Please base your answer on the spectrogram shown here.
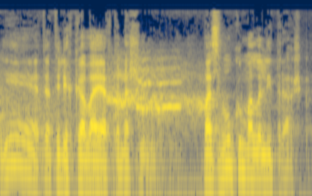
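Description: A man's voice: mid-range voice, wildly swooping pitch, moderate pace, heavy background noise. An actor in a 1960s Soviet radio play as a sociable, good-natured male traveller, courteous and inquisitive. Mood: matter-of-fact.

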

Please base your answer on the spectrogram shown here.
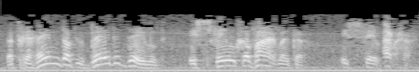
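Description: An actor playing a determined, formal gentleman in a radio drama, earnest and insistent, on a dull, noisy old recording. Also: high-pitched, very animated, normal speed. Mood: grave, accusing. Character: determined, formal gentleman confronting an enemy's accomplice.

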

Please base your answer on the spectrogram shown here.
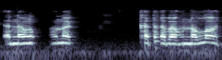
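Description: A man's voice: mid-range voice, completely flat delivery, moderate pace, sharp tone. A male student politely asking a hesitant question in a class. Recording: dull, distant remote audio.

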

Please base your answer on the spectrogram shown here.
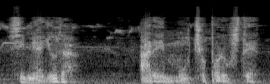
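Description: Un actor interpretando a un hombre invisible amenazante y autoritario, un marginado resentido, en un radioteatro. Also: male voice, extremely low pitch, sing-song, measured pace, gravelly, bright, forceful tone, a little hiss or hum, heavily acted. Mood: menacing, insistent. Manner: commanding, coercive. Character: menacing, domineering invisible man, a bitter outcast scientist. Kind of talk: radio drama acting.

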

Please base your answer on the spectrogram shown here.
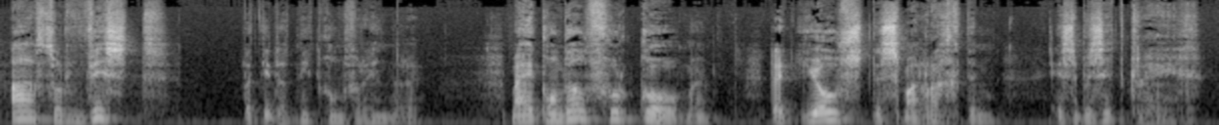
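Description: A man playing a shrewd man explaining the solution of a mystery in a radio play, husky and measured. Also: mid-range voice, big pitch swings. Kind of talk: radio drama acting.

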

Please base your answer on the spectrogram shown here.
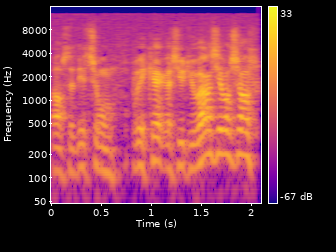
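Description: An actor playing an impatient, wry male accomplice in a radio drama, with a husky voice. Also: mid-range voice, expressive, fairly quick, pushed and bright.

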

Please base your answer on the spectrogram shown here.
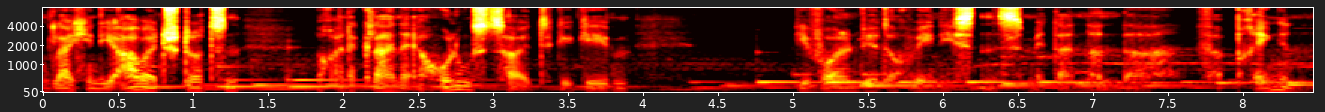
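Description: An actor playing Jeremias, a tired and sullen former assistant, who speaks in a cold, dismissive way in a radio play. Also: male voice, low-pitched, lightly acted. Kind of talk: German radio play acting.

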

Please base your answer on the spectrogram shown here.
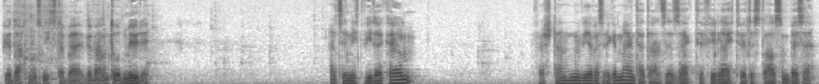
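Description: An actor playing an anguished, guilt-ridden, dying polar expedition captain in a German radio play, with halting, brooding delivery. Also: male voice, low-pitched, expressive, dark tone, slightly rough, full character voice. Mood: grieving, weary.

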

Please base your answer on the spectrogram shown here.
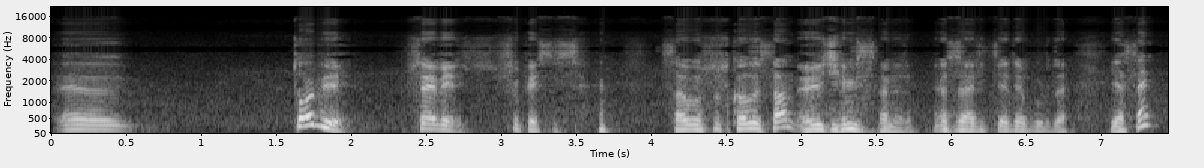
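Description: An actor playing a polite, curious American traveller in a radio play, theatrical and musing, with amused asides to himself. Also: male voice, mid-range voice, lively intonation, moderate pace, slightly rough. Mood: surprised, humouring.

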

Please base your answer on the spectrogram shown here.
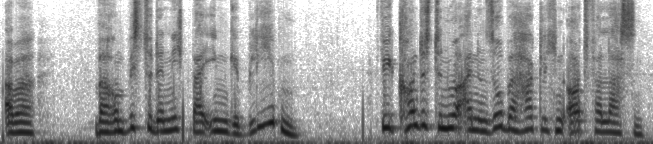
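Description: A man's voice: high voice, animated, normal speed, darkish tone. A man playing a naive, lovesick snowman with an earnest, wondering manner in a children's fairy-tale audio drama. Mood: shocked, curious.

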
